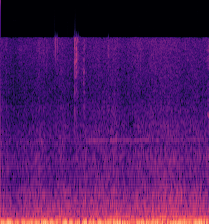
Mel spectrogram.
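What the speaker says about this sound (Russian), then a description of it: "Hybrid Electric автобус проехал." Hybrid electric bus passing on a road, heard as a steady loud low rumble of engine and tire noise with broadband road roar and no talk.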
